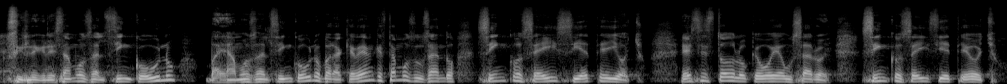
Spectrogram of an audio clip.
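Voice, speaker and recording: A man preaching a sermon in Spanish as pastor, animated with playful asides, occasionally switching into English as a non-native speaker. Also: mid-range voice, normal speed. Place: church sanctuary.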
